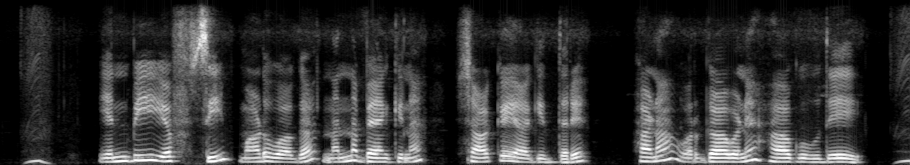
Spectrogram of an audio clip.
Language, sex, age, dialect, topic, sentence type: Kannada, female, 41-45, Mysore Kannada, banking, question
